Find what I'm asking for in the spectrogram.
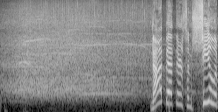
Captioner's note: cheers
